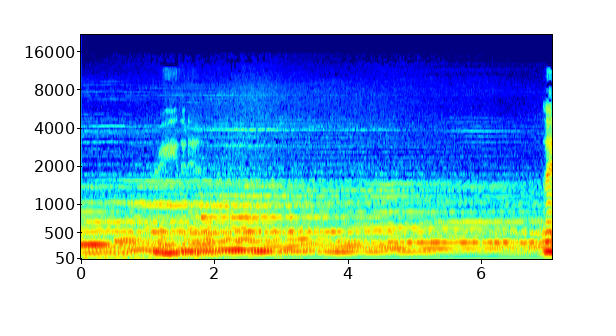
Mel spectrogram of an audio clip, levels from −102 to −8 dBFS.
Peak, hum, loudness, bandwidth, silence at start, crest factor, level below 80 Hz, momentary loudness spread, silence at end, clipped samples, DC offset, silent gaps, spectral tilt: -6 dBFS; none; -28 LUFS; 8.4 kHz; 0 s; 20 dB; -52 dBFS; 10 LU; 0 s; under 0.1%; 0.2%; none; -8.5 dB/octave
